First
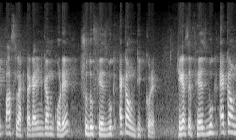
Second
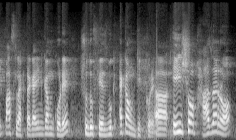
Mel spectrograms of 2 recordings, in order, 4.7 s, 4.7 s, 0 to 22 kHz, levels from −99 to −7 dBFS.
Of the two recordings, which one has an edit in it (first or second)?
second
